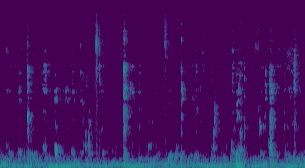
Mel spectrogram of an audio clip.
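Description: Faint, irregular crunching clicks of a mouthful of crisp banana chips and stewed soya chunks being chewed, over a low steady hum.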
